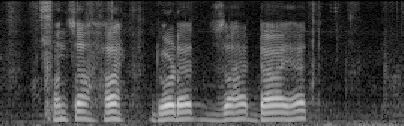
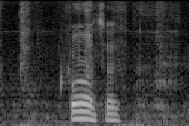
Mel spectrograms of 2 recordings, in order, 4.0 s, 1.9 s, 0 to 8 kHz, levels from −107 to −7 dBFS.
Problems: background sounds at intervals, low volume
